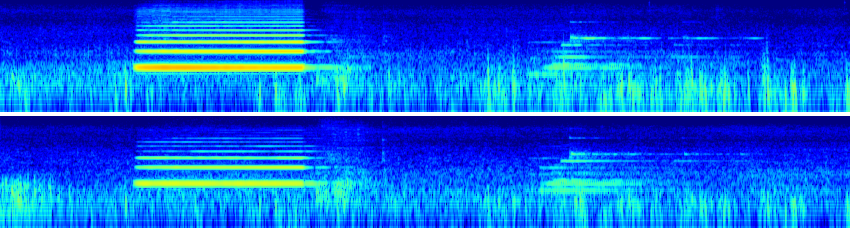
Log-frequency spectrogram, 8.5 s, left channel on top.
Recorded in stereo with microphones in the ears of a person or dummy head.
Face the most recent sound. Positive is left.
turn(degrees=-60)  # may be behind; listen again after turning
